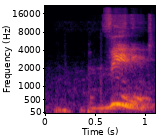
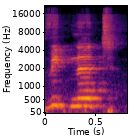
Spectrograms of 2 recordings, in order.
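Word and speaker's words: vignette: Yeah, G is silent. How do you pronounce it, Aparna? Winged. VNet. Very good. VNet. Yeah. Some say it is Vignet.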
